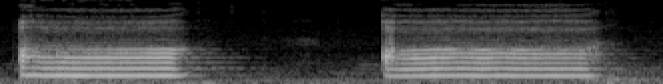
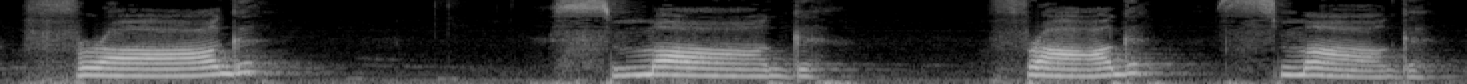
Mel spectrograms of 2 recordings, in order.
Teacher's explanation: This vowel is said with a very open mouth, ah, but you make kind of a circle, ah, ah. Frog, smog, frog, smog.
